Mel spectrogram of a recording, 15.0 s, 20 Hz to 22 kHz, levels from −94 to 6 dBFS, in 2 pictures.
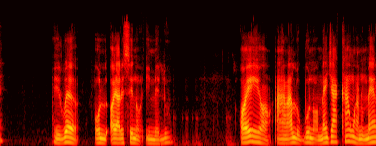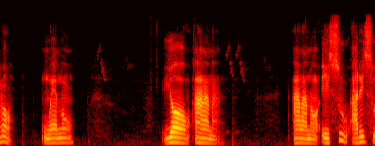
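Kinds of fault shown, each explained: Bluetooth SBC compression: The speech was likely squeezed through the SBC Bluetooth codec at a low bit pool, where the few bits available are spread across wide sub-bands and the weakest upper bands are starved. The damage is plainly audible throughout: the treble thins out and flickers in and out, and a gritty, grainy noise with aliasing hangs on the speech. The degree of damage fits a bitrate of around 96 kbps.
overlapping chunks: The audio was handled in blocks of about 4 s, and each new block began 200 ms before the previous one had finished, so the shared stretch plays twice. At each join, at 3.76, 7.96 and 12.16 s, a 200 ms fragment of speech repeats, heard as a click or a stutter. The regular 4.2 s spacing gives the pattern away.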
